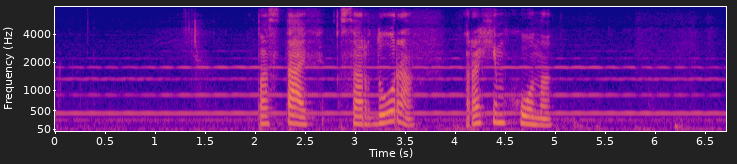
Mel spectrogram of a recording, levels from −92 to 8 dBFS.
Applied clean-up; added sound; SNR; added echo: none; Wind instrument, woodwind instrument; 13 dB; none.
